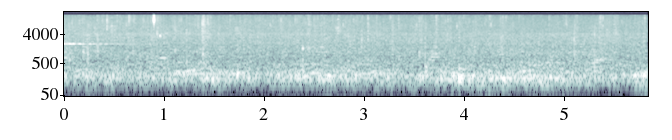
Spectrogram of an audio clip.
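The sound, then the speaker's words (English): Steady rain falls during a storm, a quiet, continuous hiss of drops with a few faint taps standing out, and no clear breaks through the whole stretch. “Thunder's not stopped, though. Oh, it's coming down. It's going to come down again, I think.”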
